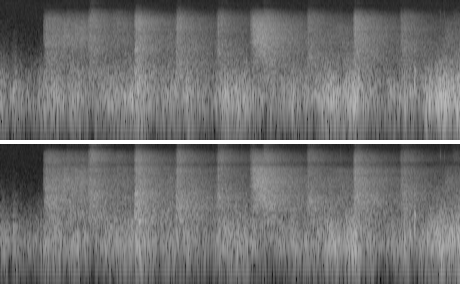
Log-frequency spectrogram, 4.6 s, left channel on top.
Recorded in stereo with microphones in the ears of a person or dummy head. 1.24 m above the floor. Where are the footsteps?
40° right (ahead or behind); by 4.6 s 30° right (ahead or behind).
